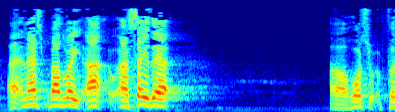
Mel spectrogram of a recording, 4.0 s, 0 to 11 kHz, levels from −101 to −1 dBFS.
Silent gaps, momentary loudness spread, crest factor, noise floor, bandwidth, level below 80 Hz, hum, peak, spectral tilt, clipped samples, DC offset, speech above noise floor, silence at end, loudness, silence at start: none; 9 LU; 18 dB; -80 dBFS; 8.8 kHz; -76 dBFS; none; -10 dBFS; -4 dB/octave; under 0.1%; under 0.1%; 56 dB; 0 s; -24 LUFS; 0.1 s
